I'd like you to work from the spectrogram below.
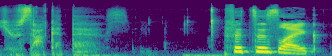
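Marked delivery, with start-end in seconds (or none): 0.0-1.3 very quiet, low, breathy, hushed whisper. Retelling a book scene where a character warns another: acting out a low hushed whisper. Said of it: "in a low, hushed whisper tells him".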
